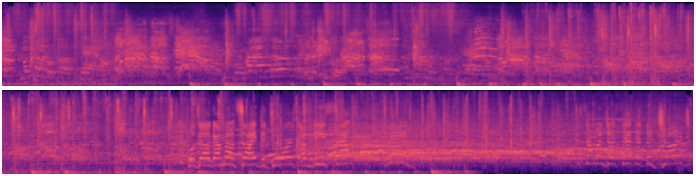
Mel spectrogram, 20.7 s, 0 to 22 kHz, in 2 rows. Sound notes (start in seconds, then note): 0.1 crowd cheering; 8.9 door banging; 15.8 crowd cheering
